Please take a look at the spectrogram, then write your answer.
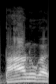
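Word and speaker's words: בָּנוּ: 베누가 되는데 베누라고 하지 않고 발음을 앞에 베가 마가 되는 거예요. 그래서 바누가 돼요.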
